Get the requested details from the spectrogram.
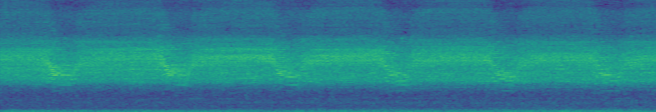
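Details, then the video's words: Shrill cicada drone, loud and high, pulsing in gentle swells about once a second with small dips in pitch, the buzz continuing without a break. "CICADA A Loud Shrill Droning Noise"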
